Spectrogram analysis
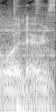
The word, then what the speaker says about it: Euler: I've heard many pronunciations for this. I personally just go with oilers. That's what I was taught in my classroom anyway when I was taking courses. If you know anything about golden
